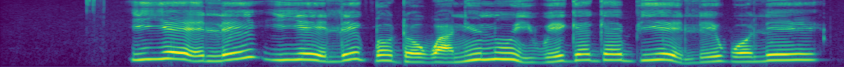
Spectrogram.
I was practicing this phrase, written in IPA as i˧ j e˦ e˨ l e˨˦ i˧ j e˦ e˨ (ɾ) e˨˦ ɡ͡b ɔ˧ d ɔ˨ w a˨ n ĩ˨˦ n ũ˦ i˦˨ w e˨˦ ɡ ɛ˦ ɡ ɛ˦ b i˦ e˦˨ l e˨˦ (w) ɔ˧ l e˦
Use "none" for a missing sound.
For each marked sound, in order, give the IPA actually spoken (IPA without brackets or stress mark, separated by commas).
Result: l, w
